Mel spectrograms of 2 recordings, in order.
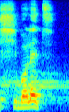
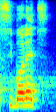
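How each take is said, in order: First: The word begins with a sh sound. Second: The word begins with a plain s sound. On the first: This is the form the Ephraimites could not say. The speaker calls it right. "Ils avaient du mal pour prononcer Chibolette" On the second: This is how the Ephraimites said it. The speaker calls it wrong. "ils prononçaient Cibolette"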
